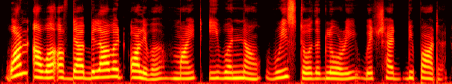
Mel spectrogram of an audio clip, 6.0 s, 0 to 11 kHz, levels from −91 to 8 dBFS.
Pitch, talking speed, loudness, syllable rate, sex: 240 Hz, 150 wpm, -19 LUFS, 4.8 syllables/s, female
